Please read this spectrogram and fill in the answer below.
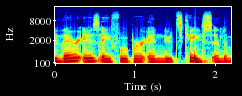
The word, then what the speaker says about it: Fwooper: There's a Fwooper in the Magical Menagerie at Diagon Alley, and you can silence it with the magic.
